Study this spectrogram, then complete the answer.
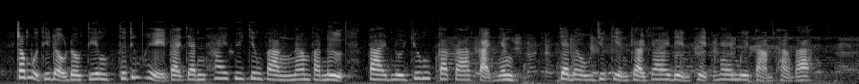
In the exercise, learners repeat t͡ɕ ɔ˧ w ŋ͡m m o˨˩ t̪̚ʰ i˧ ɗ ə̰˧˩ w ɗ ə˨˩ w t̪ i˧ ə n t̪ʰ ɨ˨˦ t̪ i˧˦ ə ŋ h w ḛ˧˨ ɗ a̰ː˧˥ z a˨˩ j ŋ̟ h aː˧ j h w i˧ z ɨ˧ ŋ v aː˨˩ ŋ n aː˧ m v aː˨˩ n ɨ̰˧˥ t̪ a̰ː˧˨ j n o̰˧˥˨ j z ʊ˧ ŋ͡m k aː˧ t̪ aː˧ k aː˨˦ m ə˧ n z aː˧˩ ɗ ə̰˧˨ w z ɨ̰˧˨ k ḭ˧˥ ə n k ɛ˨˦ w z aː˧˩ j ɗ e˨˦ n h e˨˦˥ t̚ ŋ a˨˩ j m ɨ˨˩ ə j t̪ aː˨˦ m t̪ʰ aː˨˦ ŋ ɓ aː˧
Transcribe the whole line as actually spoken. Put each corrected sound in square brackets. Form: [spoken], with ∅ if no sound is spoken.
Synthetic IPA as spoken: t͡ɕ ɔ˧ w ŋ͡m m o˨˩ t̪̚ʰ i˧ ɗ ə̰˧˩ w ɗ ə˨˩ w t̪ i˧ ə n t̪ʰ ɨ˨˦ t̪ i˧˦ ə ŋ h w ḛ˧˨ ɗ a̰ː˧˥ z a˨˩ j ŋ̟ h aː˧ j h w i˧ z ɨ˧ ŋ v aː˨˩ ŋ n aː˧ m v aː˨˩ n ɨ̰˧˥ t̪ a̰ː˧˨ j n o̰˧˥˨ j z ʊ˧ ŋ͡m k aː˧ t̪ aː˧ k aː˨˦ [ɲ] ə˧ n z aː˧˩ ɗ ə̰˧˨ w z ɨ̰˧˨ k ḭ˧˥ ə n k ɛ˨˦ w z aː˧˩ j ɗ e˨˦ n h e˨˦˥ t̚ ŋ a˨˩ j m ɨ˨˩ ə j t̪ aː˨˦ m t̪ʰ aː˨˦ ŋ ɓ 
